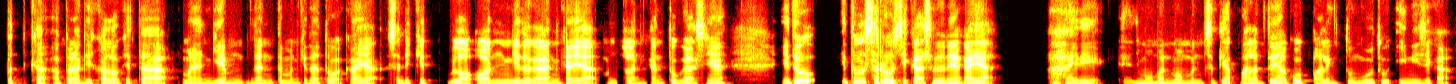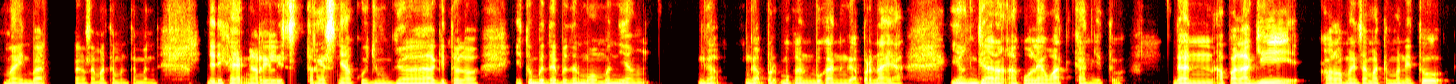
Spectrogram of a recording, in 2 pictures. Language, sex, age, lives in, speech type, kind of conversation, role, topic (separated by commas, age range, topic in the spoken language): Indonesian, male, 25-29, Indonesia, conversation, podcast, guest, Bagaimana kamu menyeimbangkan karier dan kebahagiaan?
